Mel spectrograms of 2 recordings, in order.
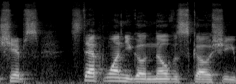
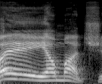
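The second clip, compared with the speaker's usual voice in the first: high, loud acted call; loud mock-brash question; 8 semitones higher, 9 dB louder, slower than usual. Rude customer asking the price, loudly brash. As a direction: fire the question back brashly.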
